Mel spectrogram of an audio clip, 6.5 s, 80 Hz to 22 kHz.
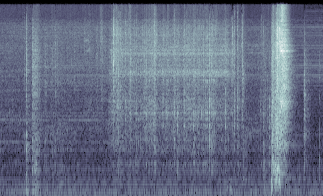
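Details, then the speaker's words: Vintage Viking SC5894 8-track cartridge recorder, first power-up before service: the motor hums and turns, but the tape drags with an uneven scraping rustle and a sharp clatter near the end. The old cartridge's tape is jammed. "It doesn't sound good. It actually sounds pretty bad."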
